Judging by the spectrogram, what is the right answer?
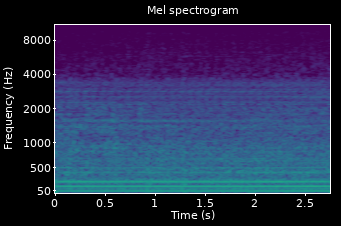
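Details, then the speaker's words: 1996 Suzuki Tracker after fuel pressure regulator replacement cured a dead miss on cylinder one: smooth, even idle with a steady low hum and no stumble, miss or tapping; slight hesitation on first throttle tip-in, otherwise running healthy. "actually seems to be running really well yeah it sounds good I think it may be pretty much fixed now"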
